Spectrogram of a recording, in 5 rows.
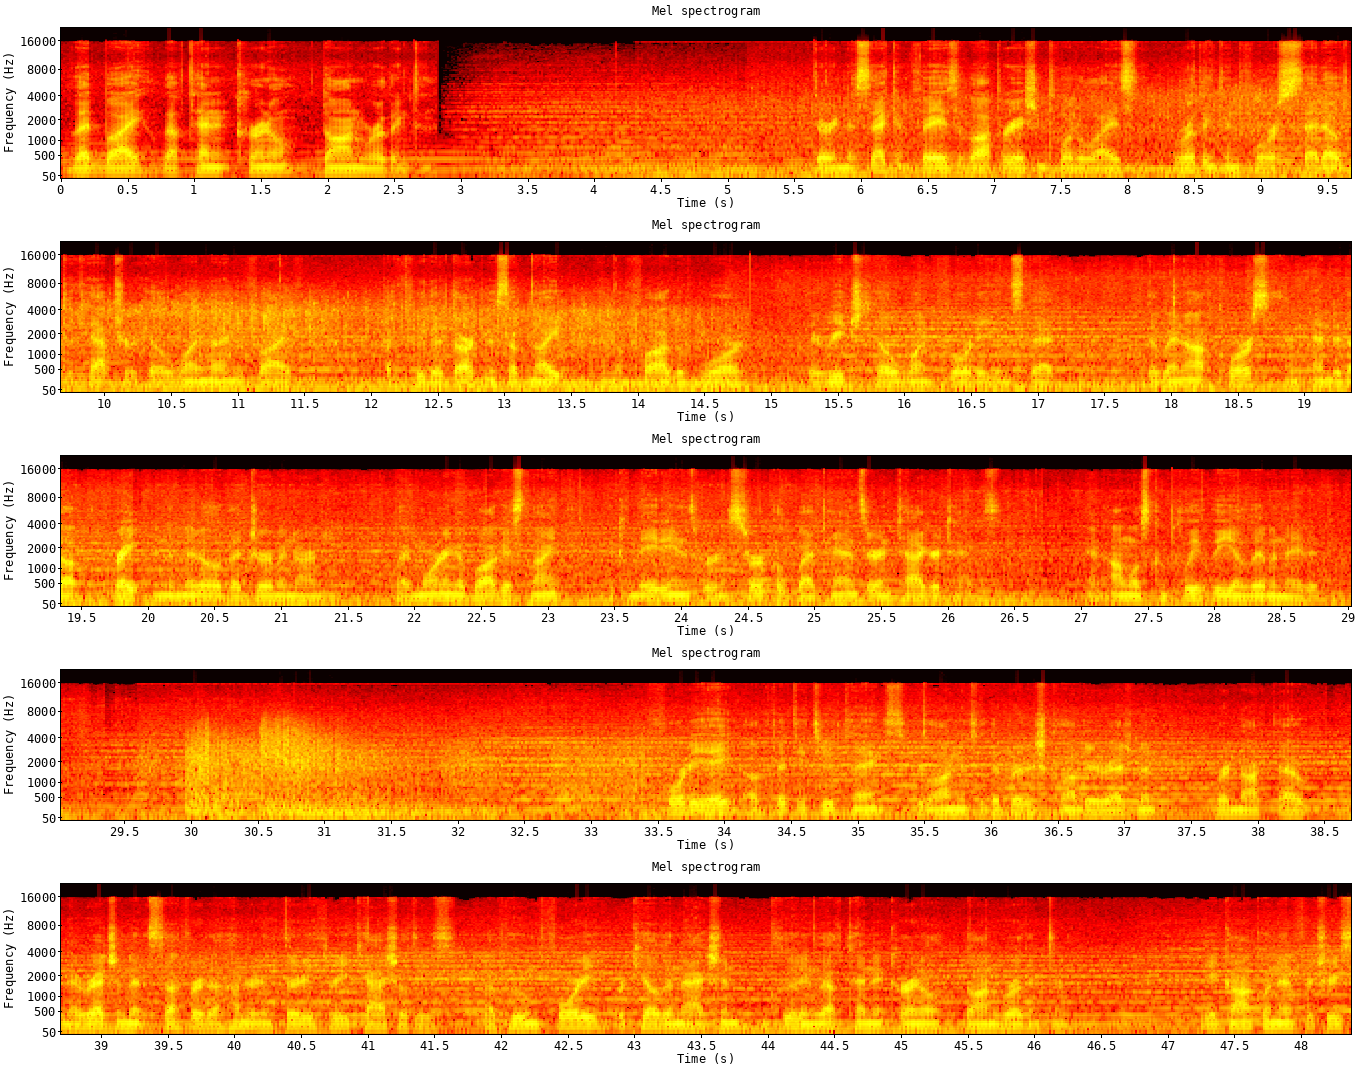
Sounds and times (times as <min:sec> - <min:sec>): Speech: 0:00.0 - 0:02.8, 0:05.6 - 0:11.5, 0:12.1 - 0:17.2, 0:17.8 - 0:26.4, 0:27.0 - 0:28.8, 0:33.5 - 0:46.3, 0:47.3 - 0:48.3
Music: 0:00.0 - 0:48.3.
